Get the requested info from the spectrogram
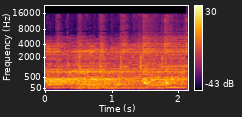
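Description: Large baseball-stadium crowd cheering and shouting with music playing over the PA, a dense wash of many voices between lineup announcements.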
